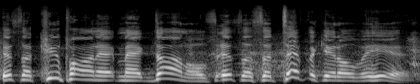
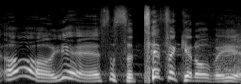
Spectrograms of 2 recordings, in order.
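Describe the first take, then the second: First: Laughing demo of fancy talk. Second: Laughing while quoting. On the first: Shown as a demonstration. Pastor demonstrating restaurant talk to the congregation, laughing. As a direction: show the fancy word with a laugh. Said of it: "I'm learning to talk". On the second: Retold or imitated. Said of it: "I said".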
